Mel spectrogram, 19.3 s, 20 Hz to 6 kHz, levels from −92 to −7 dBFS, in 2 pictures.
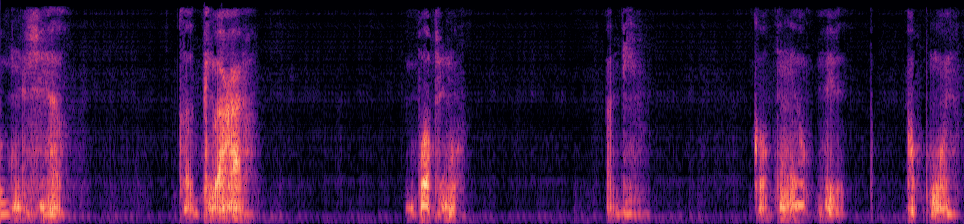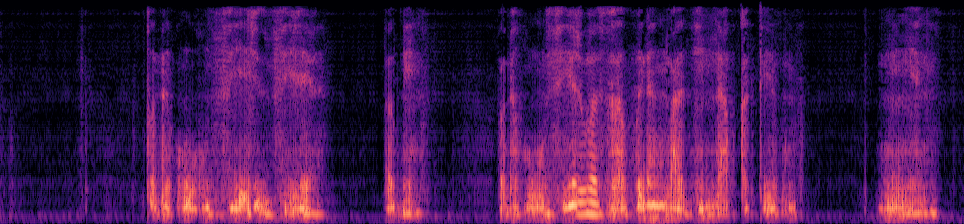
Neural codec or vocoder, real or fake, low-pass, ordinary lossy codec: autoencoder, 44.1 kHz, a latent of 192 numbers a frame, MeloTTS; fake; 5.4 kHz; AAC, 24 kbps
